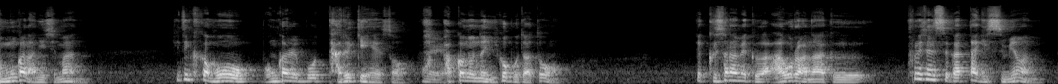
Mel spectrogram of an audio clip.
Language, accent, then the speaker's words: Korean; South Korea; now in Canada; 한국 사람이다 보니까.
